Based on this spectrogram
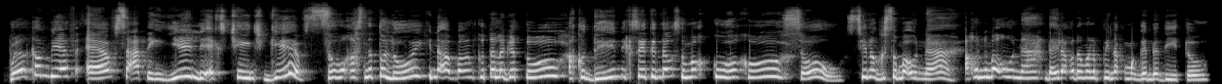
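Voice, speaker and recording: A woman performing in a comedy skit with a high-pitched voice. She scolds and fires off quick comebacks. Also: a little mellow.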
